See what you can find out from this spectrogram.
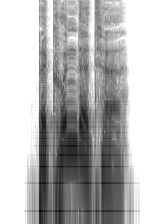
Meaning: inflection of bekunden: 1. first/third-person singular preterite 2. first/third-person singular subjunctive II
- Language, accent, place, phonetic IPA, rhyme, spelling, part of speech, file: German, Germany, Berlin, [bəˈkʊndətə], -ʊndətə, bekundete, adjective / verb, De-bekundete.ogg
